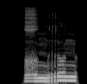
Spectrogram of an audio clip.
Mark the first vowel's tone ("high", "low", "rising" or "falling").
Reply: low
